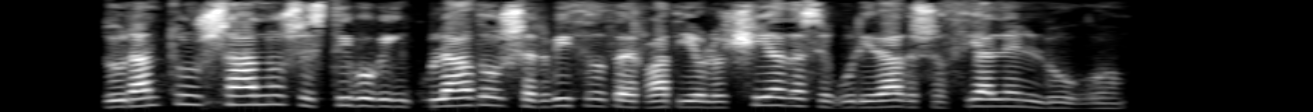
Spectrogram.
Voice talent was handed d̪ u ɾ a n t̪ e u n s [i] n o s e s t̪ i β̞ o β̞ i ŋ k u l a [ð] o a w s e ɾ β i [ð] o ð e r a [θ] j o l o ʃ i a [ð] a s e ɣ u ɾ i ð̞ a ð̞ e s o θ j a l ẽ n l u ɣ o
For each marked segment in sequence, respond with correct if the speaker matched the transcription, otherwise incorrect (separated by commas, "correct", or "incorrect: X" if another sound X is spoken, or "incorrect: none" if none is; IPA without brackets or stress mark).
incorrect: a, correct, incorrect: θ, incorrect: ð, correct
